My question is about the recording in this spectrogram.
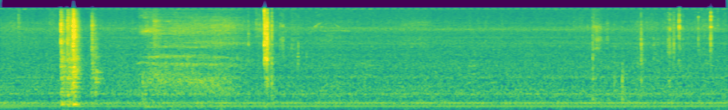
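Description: A steady low mechanical hum, like a small motor or fan running, with a few sharp clicks of handling on the bench, the loudest just under a second in and another near three seconds in.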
